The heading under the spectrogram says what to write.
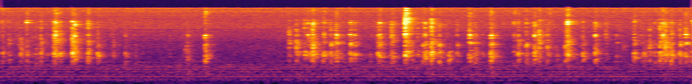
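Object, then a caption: Plastic mechanical keyboard. Fingertips type continuously on a compact white mechanical keyboard with plastic keycaps, giving quick, bright, short clicks in rapid bursts. The typing pauses briefly in the middle, leaving a steady low hum underneath, then resumes.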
